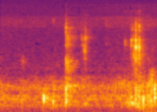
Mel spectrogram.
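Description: A man gulps water from a plastic bottle.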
